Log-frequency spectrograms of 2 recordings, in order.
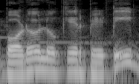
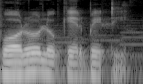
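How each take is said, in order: First: The first word has a d sound in the middle. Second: The first word has an r sound in the middle. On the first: This is how the written letters read. "the lyrics read" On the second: This is how Bengali speakers actually say it. "it is pronounced as"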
